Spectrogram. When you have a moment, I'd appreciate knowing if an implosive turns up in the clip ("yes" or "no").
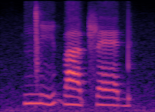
no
